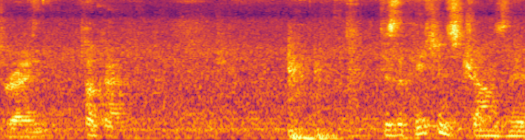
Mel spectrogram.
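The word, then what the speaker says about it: 忍: What's the, is it the same pronunciation in Chinese? In Chinese, it's ren.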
